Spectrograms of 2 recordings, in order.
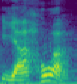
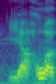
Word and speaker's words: Yahuwah: Na pronúncia fica assim, ó. Ia, porque o Yud vai ter som de A. Ali o W é som de U, que é um Vav, e outro A. Então a pronúncia seria mais ou menos assim, a portuguesada. Ó. A pronúncia, tá? Yahuwah. Yahuwah com R fraco, ok?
